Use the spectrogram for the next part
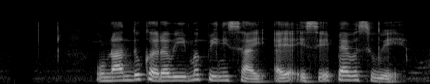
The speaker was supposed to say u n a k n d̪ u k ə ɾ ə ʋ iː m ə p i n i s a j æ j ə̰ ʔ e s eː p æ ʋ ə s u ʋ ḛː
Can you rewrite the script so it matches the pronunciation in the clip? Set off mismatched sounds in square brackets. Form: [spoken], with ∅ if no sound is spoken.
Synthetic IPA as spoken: u n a [∅] n d̪ u k ə ɾ ə ʋ iː m ə p i n i s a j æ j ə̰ ʔ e s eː p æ ʋ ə s u ʋ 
